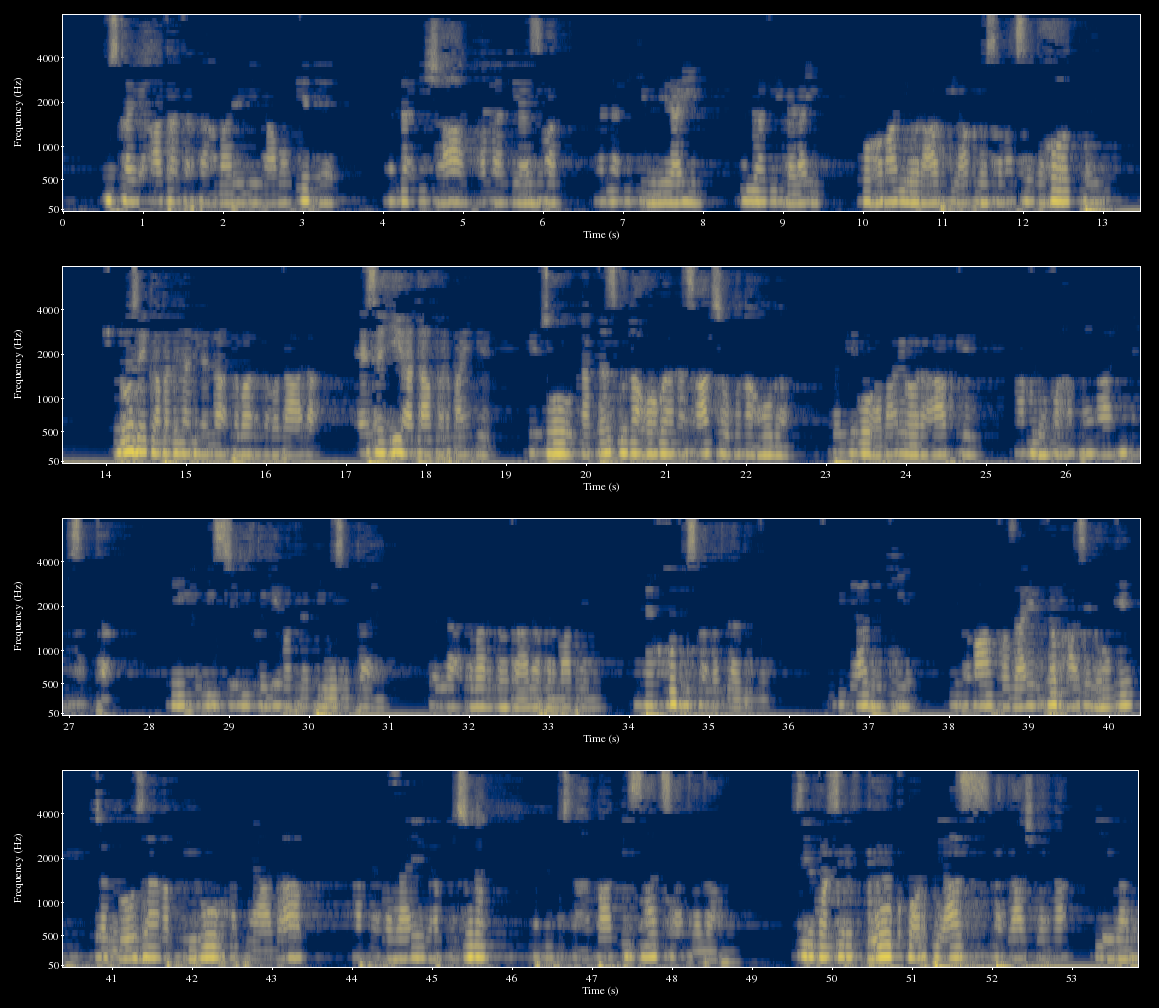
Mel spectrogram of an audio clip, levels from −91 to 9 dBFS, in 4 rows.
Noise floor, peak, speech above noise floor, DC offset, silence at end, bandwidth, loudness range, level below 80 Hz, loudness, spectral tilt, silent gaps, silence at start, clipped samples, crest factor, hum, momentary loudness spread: -75 dBFS; 0 dBFS; 56 dB; under 0.1%; 0 s; 8 kHz; 10 LU; -36 dBFS; -20 LUFS; -6.5 dB/octave; none; 0.5 s; under 0.1%; 18 dB; none; 18 LU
